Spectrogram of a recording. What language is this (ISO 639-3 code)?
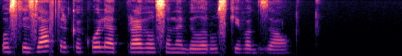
rus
